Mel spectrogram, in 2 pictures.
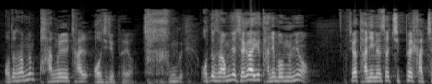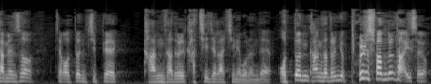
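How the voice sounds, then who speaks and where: Pastor, male, preaching; quick delivery, lots of rhetorical questions and little acted scenes. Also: a little high. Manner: lively, acts out everyday scenes and quotes. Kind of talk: sermon.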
